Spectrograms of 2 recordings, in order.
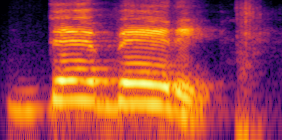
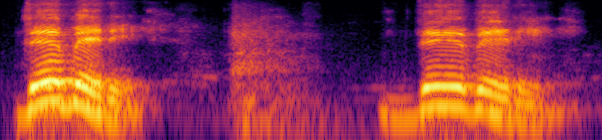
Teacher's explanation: haciendo énfasis en la penúltima sílaba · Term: acento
